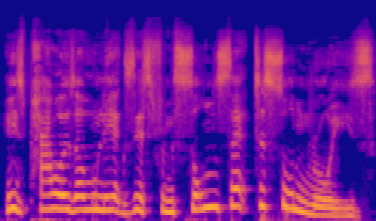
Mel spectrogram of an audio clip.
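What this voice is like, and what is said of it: Attempted Dutch accent. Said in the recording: “That's his attempt at a Dutch accent”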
